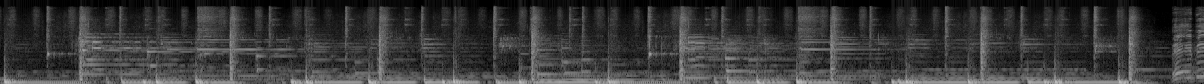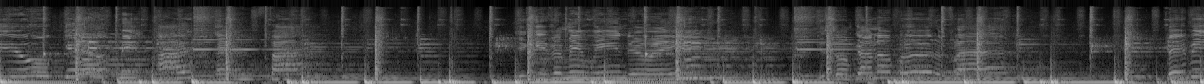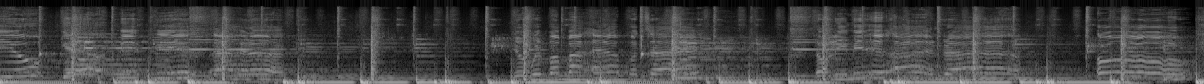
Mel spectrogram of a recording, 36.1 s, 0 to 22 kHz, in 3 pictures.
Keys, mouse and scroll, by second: 3.8 s, 4.5-7.2 drag, 7.2 p, 7.9 click, 12.5-19.3 drag, 20.8 ctrl+r, 21.8-23.7 drag, 27.3 click, 34.2-36.1 drag.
